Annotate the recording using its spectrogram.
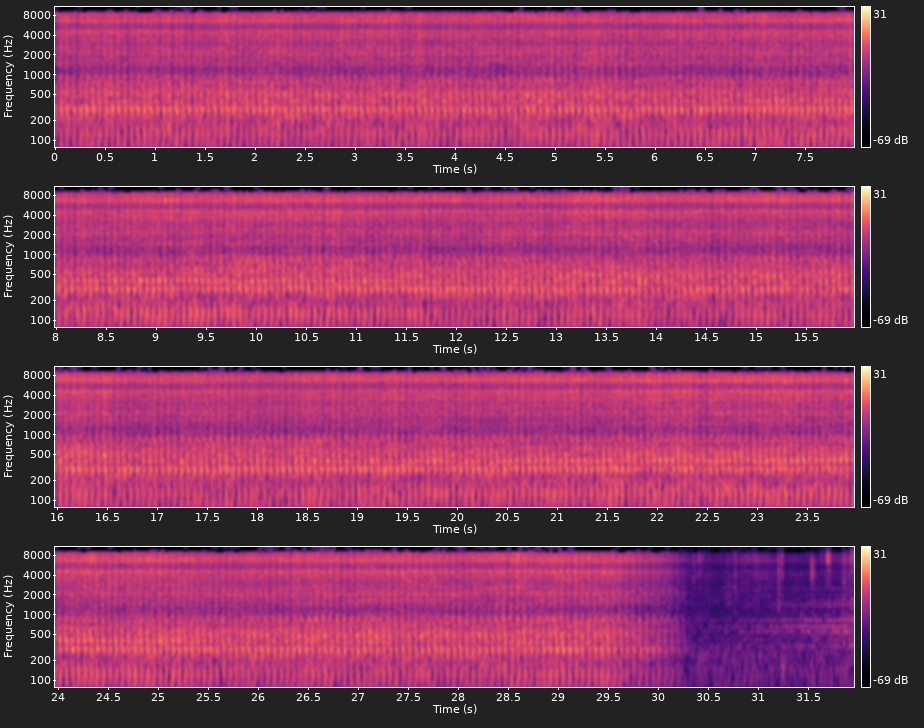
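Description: A jukung outrigger boat's engine running loud and steady while the boat is underway.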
